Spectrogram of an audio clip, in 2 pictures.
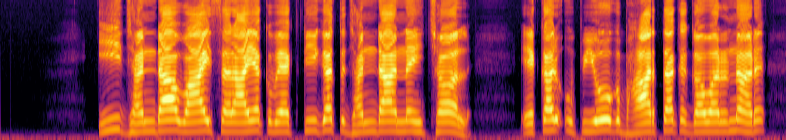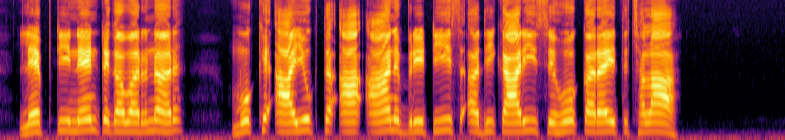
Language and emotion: Maithili, neutral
